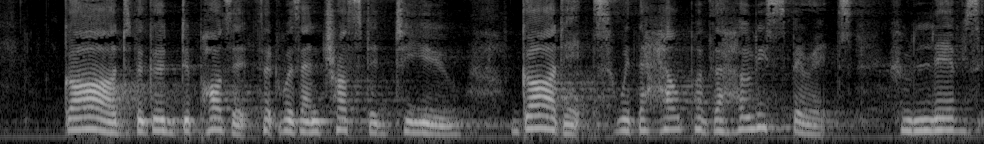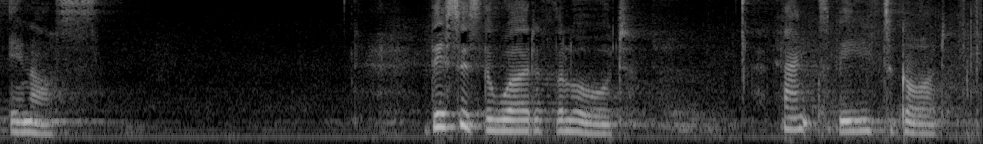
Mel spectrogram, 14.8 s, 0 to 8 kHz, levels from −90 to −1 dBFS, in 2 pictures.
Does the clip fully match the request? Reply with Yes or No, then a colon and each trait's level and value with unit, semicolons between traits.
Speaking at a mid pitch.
Yes: medium, 175 Hz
